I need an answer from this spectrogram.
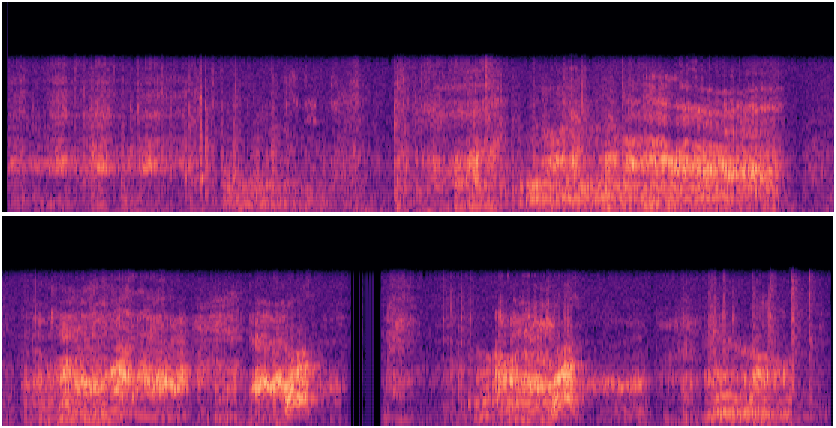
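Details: Pet dog playing at a laundry basket with a toy inside, pretending it cannot get the toy out; rough, rumbling growls in long bursts with brief pauses, steady sustained tone, a gap near eight seconds.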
